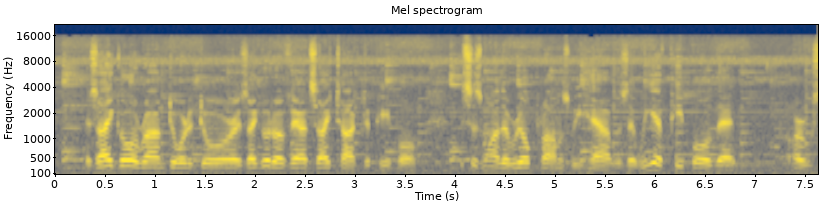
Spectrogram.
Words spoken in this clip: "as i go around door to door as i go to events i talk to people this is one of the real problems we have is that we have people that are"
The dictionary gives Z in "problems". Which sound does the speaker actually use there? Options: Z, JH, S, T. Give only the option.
Z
